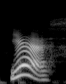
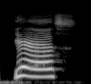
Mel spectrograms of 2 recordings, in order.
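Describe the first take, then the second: First: YES higher and louder, with a swooping pitch; fall-rise with reservation. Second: YES pitched high and louder, left open; questioning rise. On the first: B reluctant to agree with A about the school, reserved fall-rise. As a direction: agree with "Yes" while holding something back. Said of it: "agreement or response with reservation". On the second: B replying to A who wants attention, questioning high tone. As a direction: answer "Yes" as if asking what they want. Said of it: "B's reply is perhaps equivalent to, "What do you want?". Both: Shown as a demonstration.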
